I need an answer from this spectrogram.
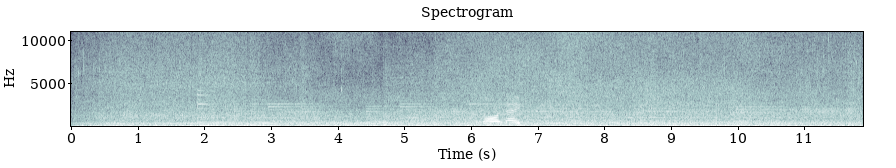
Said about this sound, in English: we fuel up the harvester, we fire it up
